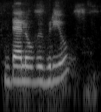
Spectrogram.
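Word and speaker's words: Bdellovibrio: of the member is the deloverio b is silent here right so it's dello vibrio and as you can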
